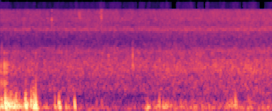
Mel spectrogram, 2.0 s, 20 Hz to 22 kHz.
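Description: Dry, cold outdoor wind on an 18-degree day gusts against the microphone in low, buffeting rumbles that rise and fall unevenly.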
